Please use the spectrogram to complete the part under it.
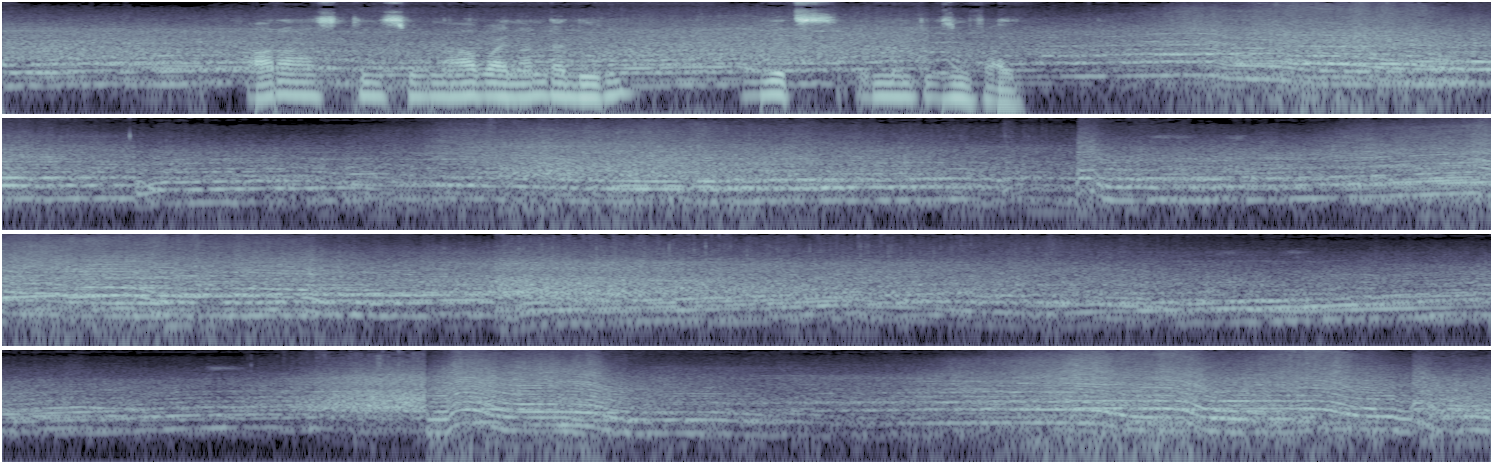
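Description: Racing car engines scream and rev up and down as they race past.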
